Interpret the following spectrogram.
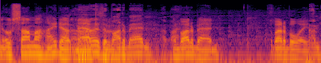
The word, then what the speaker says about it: Abbottabad: Is it Abbottabad? Abbottabad. I'm saying that totally wrong, I'm sure. No, it's Abbottabad.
